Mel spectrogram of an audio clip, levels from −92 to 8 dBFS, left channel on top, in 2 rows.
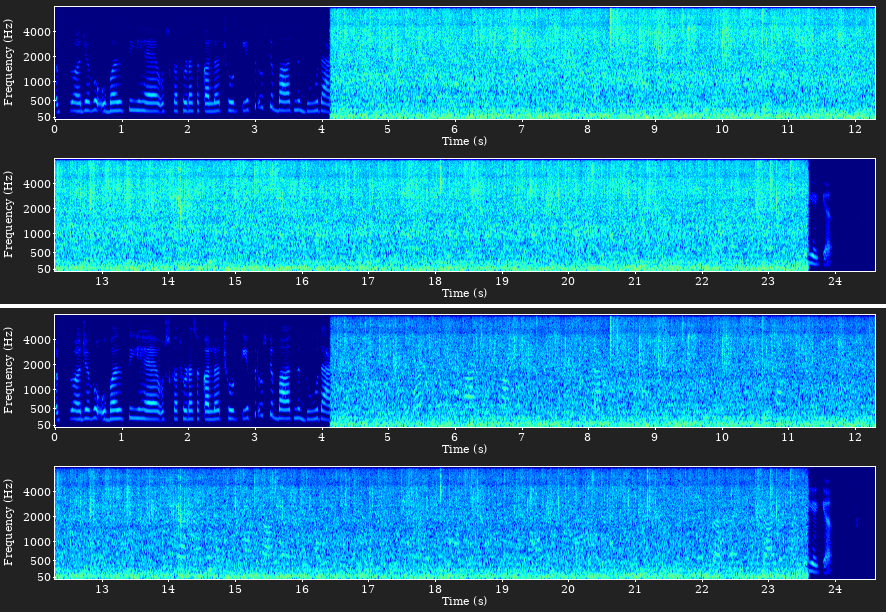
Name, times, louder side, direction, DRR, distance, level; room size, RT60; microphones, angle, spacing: voice 1, 0.0-7.3 7.9-11.3 11.9-24.0, right 4 dB, 40° right, 5.8 m, -59 dB
sound 1, 4.1-23.6, left 7 dB, 25° left, 0.4 m, -38 dB
open air
head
